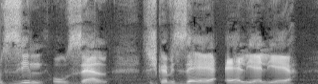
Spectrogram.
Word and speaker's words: Zelle: Nos Estados Unidos nós temos o Zelle, ou Zelle, se escreve Z-E-L-L-E, tá?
